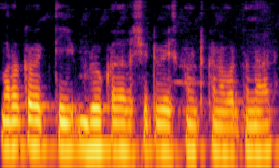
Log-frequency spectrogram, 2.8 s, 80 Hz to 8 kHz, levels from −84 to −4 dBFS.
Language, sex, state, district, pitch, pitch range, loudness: Telugu, male, Telangana, Mahabubabad, 135 Hz, 130-140 Hz, -17 LUFS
